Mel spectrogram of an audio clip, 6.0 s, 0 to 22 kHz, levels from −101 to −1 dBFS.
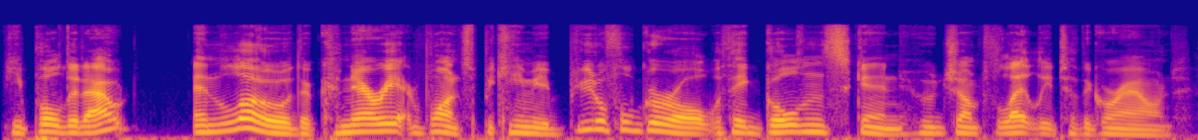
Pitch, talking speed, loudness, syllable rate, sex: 145 Hz, 240 wpm, -19 LUFS, 6.1 syllables/s, male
